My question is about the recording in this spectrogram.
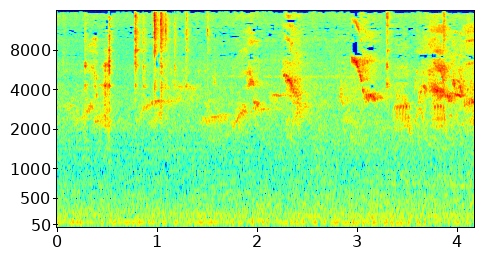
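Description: Small birds chirping, short rising and falling calls that grow busier toward the end, over a steady low rumble.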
